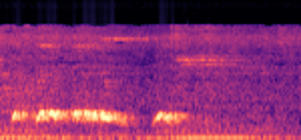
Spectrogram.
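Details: Decoy spotted dove giving a fast "thúc bổi" lure call for trapping: two mellow, level coos, the first drawn out and the second shorter, over a faint low droning hum.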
